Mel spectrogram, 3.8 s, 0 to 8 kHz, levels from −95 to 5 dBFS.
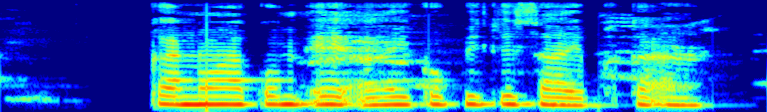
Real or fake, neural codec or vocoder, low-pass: real; none; 7.2 kHz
